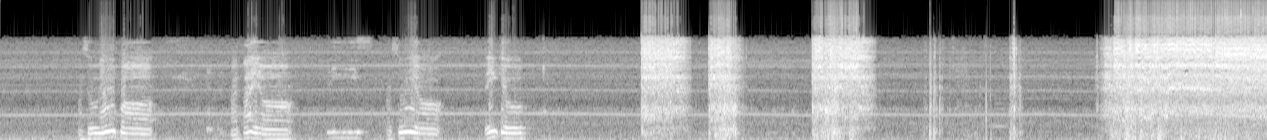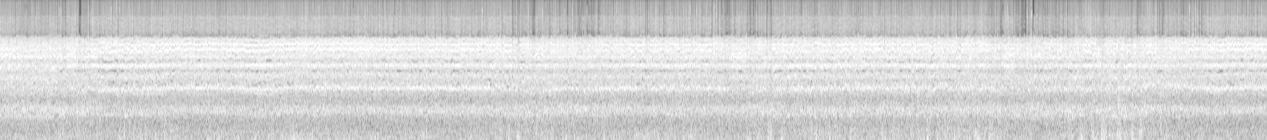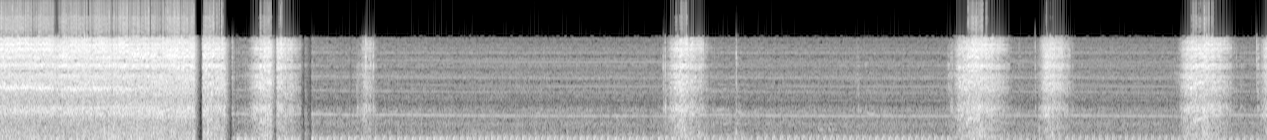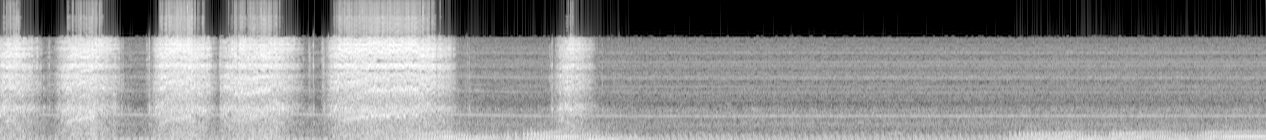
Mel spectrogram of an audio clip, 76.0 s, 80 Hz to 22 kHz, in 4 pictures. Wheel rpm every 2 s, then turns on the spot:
0, 0, 0, 0, 20, 70, 90, 0, 110, 220, 220, 230, 230, 230, 230, 230, 230, 220, 230, 230, 110, 20, 0, 0, 10, 0, 30, 20, 40, 80, 90, 110, 10, 0, 0, 0, 0, 0.
none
